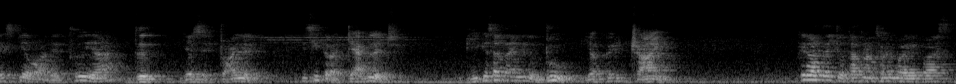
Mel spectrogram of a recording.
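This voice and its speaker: A man with a dark, mellow voice teaches the alphabet step by step, asking a question and then answering it himself. He stretches each example word slowly as he repeats it. He sounds set back from the mic in a very echoey room with a faint hiss. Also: medium pitch. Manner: slow, drawn-out repetition of example words. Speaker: language teacher. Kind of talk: explaining the alphabet. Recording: echoey, from far off, faint noise.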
